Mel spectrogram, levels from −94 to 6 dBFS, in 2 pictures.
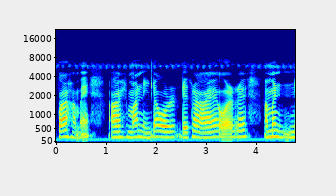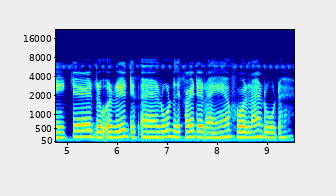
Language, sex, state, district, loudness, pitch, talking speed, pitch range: Hindi, female, Uttar Pradesh, Jalaun, -28 LUFS, 195 Hz, 140 wpm, 180-205 Hz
